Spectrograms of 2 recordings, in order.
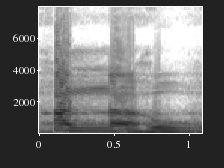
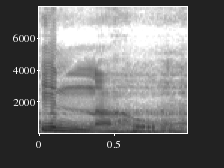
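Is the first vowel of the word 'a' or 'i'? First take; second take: a; i. First: The hamza is read with an 'a' vowel. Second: The hamza is read with an 'i' vowel. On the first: "hamzahnya boleh di fathah" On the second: "boleh dikasrah"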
